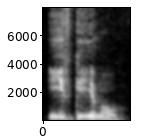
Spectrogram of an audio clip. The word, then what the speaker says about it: Yves Guillemot: Yves Guillemot.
